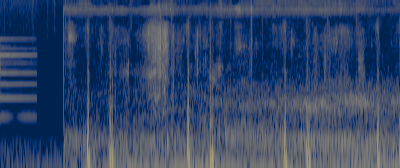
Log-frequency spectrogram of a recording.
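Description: Heartbeat sound effect: pairs of low thumps repeating about every second and a half, over a steady low drone.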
